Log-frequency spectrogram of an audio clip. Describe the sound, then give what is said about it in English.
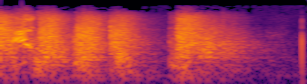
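An old car's loose door, held on with rubber bands, comes off again while the car is stopped to fix a flat tire. It clatters and scrapes as it falls away, a run of loud metallic bangs and rattles that fade out, then one sharp knock at the end. “Door come off again.”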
